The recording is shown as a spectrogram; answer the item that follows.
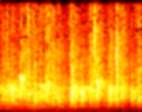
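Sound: a few people clapping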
